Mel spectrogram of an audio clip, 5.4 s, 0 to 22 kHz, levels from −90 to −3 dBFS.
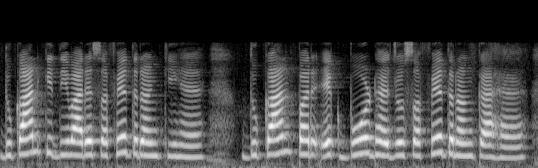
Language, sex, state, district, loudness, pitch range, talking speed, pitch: Hindi, female, Jharkhand, Palamu, -16 LUFS, 295-335 Hz, 190 wpm, 310 Hz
